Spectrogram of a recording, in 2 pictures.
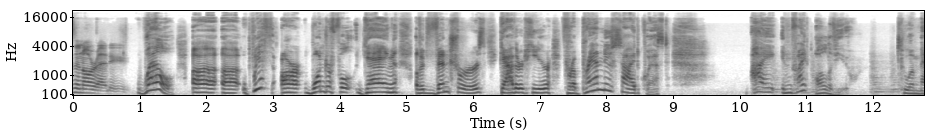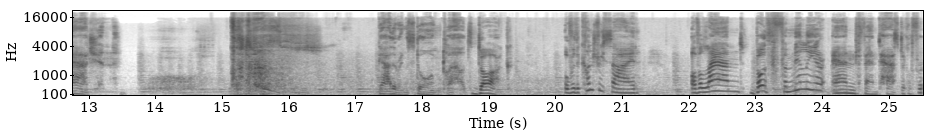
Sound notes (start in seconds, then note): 15.1 thunder booming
